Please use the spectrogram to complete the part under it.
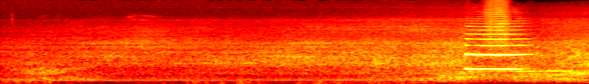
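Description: A diesel train approaches on rails.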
